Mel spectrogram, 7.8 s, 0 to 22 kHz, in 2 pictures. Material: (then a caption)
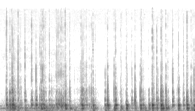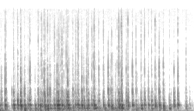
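Rattan. A hollow woven rattan wicker basket is tapped rapidly with long nails, producing a dense stream of soft, dull, hollow ticks that die away almost instantly. A low woody body sits around 200 Hz, with brief bright clicky edges on each tap.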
